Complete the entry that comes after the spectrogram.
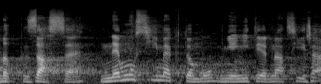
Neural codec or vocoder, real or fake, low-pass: vocoder, 44.1 kHz, 128 mel bands, Pupu-Vocoder; fake; 14.4 kHz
